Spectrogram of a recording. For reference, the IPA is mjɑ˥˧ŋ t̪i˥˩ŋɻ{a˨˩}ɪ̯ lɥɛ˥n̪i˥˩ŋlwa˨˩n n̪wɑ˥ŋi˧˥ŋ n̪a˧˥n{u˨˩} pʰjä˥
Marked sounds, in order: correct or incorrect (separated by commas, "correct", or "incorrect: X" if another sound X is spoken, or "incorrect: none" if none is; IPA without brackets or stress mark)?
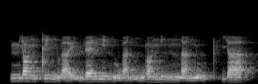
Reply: correct, correct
